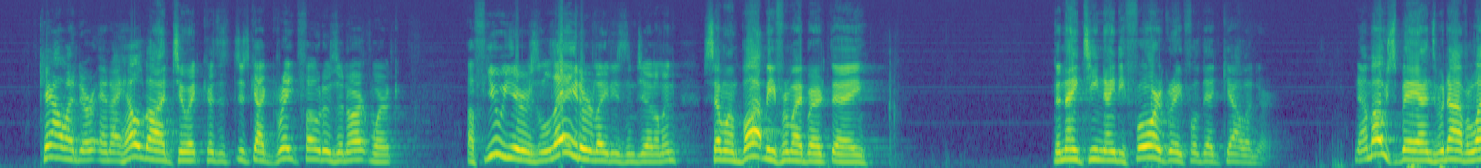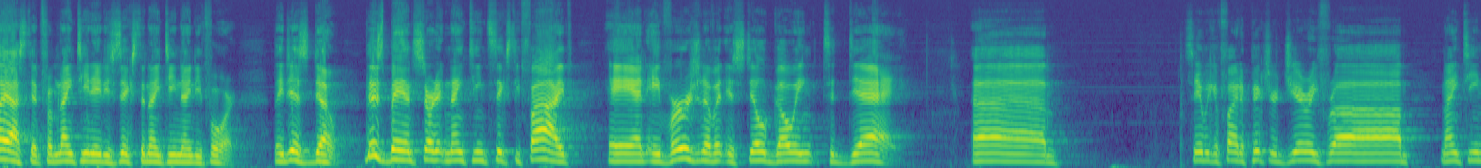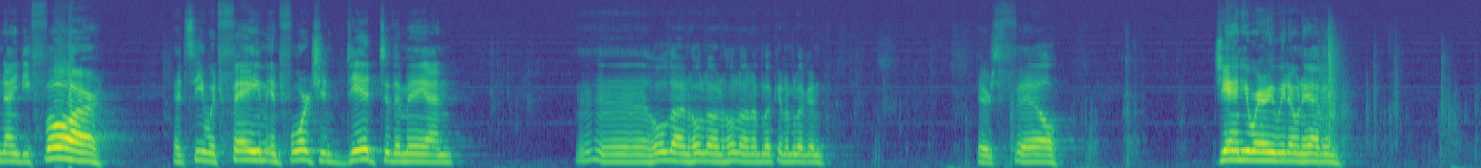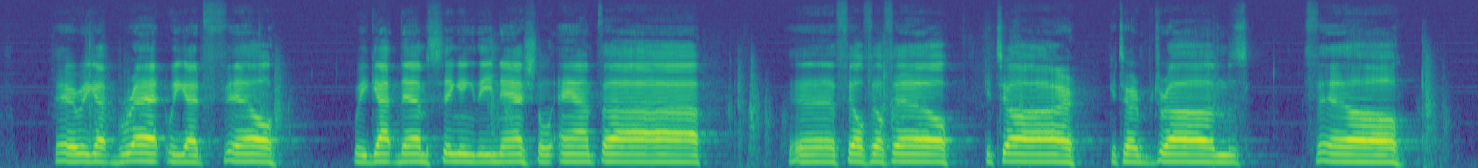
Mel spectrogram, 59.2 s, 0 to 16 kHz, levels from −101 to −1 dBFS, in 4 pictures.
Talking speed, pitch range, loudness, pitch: 125 wpm, 155-185 Hz, -14 LUFS, 165 Hz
